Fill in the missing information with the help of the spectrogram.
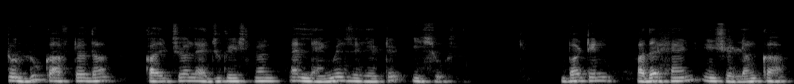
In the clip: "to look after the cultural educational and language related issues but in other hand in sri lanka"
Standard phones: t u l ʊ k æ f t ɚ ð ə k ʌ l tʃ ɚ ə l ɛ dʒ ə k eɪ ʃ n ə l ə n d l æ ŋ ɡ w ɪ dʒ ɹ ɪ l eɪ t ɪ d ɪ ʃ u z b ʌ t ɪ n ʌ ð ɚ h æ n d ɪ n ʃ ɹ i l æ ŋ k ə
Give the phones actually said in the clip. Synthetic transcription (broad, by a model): t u l ʊ k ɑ f t ɚ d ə k ʌ l tʃ ɚ ə l ɛ dʒ ə k eɪ ʃ n ə l ə n d l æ ŋ ɡ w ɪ dʒ ɹ ɪ l eɪ t ɪ d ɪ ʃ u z b ʌ t ɪ n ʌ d ɚ h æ n d ɪ n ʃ ɹ l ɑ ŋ k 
